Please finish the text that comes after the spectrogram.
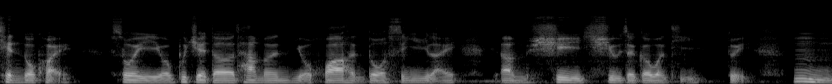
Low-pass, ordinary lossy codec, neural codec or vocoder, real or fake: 9.9 kHz; none; none; real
